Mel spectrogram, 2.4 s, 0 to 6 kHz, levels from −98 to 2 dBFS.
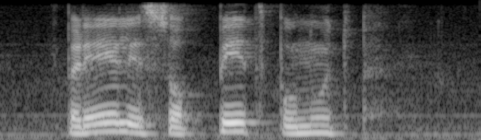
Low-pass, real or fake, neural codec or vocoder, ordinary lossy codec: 5.4 kHz; real; none; none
